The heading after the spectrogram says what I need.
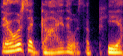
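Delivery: hushed whisper. Reminiscing to a listener about people at the station, whispering. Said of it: "why I'm whispering".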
